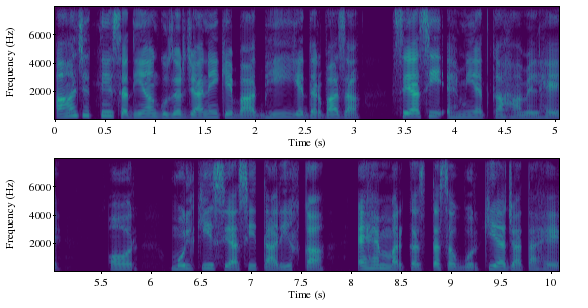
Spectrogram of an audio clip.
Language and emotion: Urdu, neutral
